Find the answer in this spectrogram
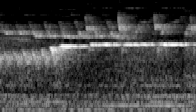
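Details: Belgian canary singing to stimulate males and bring females into breeding condition; a rising whistle into a sustained high tone overlaid with rapid, bubbling chirped notes.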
